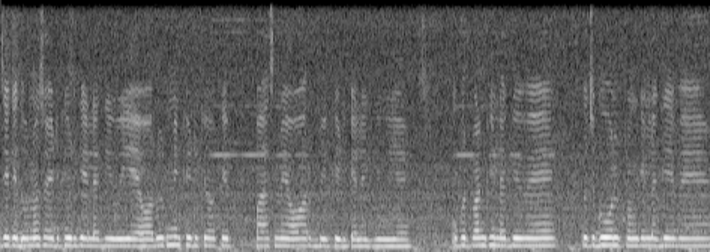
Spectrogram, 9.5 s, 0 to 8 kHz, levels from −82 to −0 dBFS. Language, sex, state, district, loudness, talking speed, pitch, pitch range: Hindi, female, Rajasthan, Bikaner, -15 LUFS, 195 wpm, 230 Hz, 225-235 Hz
